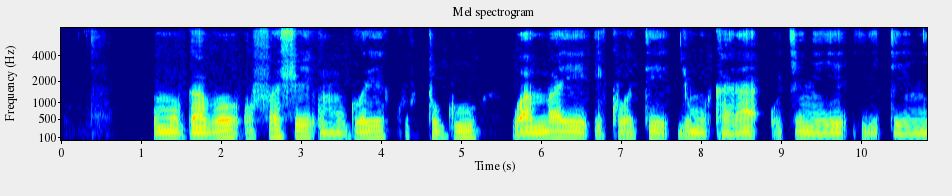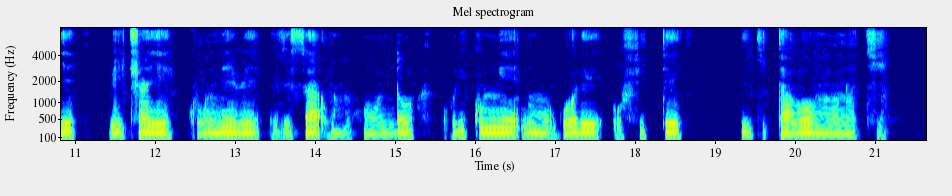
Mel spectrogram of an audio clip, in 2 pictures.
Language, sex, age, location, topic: Kinyarwanda, male, 18-24, Kigali, health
